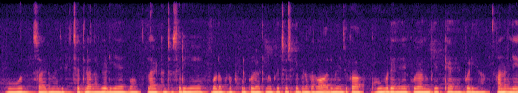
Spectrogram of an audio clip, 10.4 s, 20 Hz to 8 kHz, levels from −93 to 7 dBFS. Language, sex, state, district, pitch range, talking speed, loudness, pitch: Marwari, female, Rajasthan, Nagaur, 145-150 Hz, 125 wpm, -13 LUFS, 150 Hz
